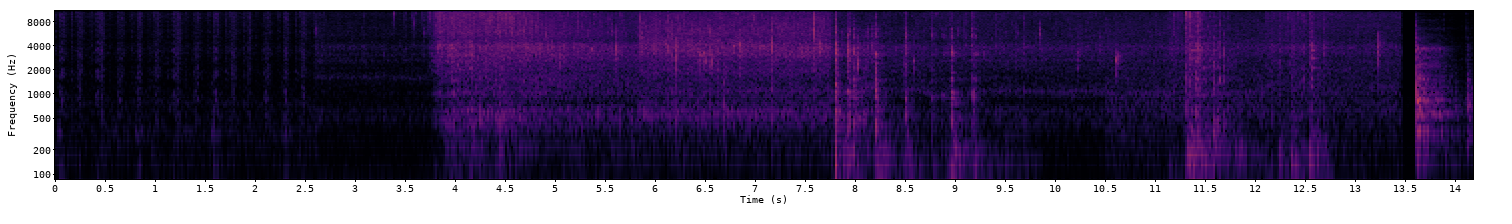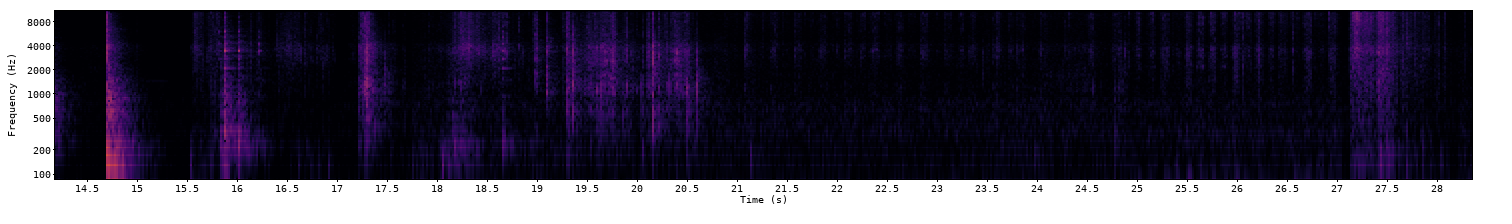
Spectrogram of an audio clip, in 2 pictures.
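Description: Breaded chicken pieces frying in hot oil: a steady sizzling hiss for about four seconds, followed by a string of separate knocks and clatters of kitchen handling, then a short crunchy rustle near the end.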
